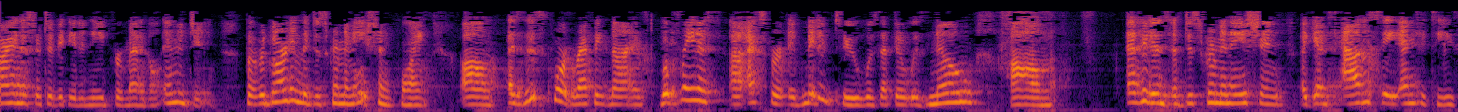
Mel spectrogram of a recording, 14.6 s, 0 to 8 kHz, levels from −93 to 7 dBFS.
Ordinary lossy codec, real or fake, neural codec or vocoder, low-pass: MP3, 24 kbps; fake; codec, 24 kHz, 1 kbps, SNAC; 7.2 kHz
